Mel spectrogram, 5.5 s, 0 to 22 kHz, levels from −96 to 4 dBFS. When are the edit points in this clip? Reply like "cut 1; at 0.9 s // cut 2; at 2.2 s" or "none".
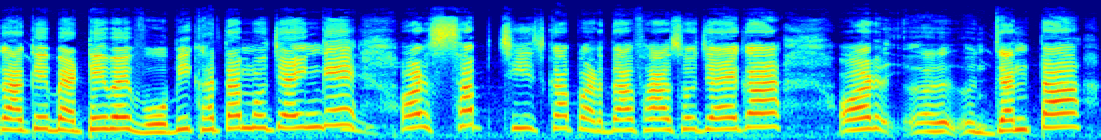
none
